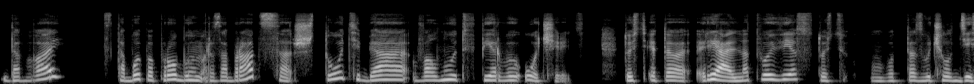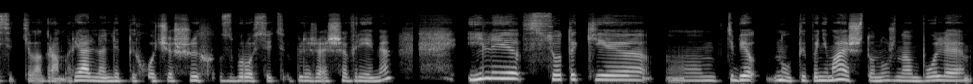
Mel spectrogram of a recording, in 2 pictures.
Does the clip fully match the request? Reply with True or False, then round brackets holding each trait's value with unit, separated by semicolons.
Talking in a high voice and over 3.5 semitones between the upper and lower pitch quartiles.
False (180 Hz; 3.9 semitones)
